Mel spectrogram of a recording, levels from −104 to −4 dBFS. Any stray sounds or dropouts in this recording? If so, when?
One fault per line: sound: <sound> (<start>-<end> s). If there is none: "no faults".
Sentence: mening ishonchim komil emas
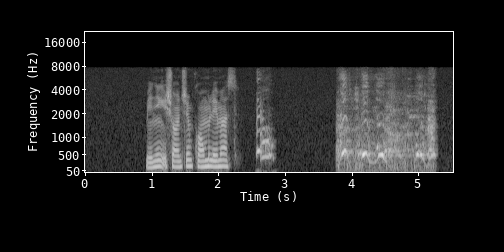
sound: bark (2.6-2.9 s)
sound: bark (3.8-5.3 s)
